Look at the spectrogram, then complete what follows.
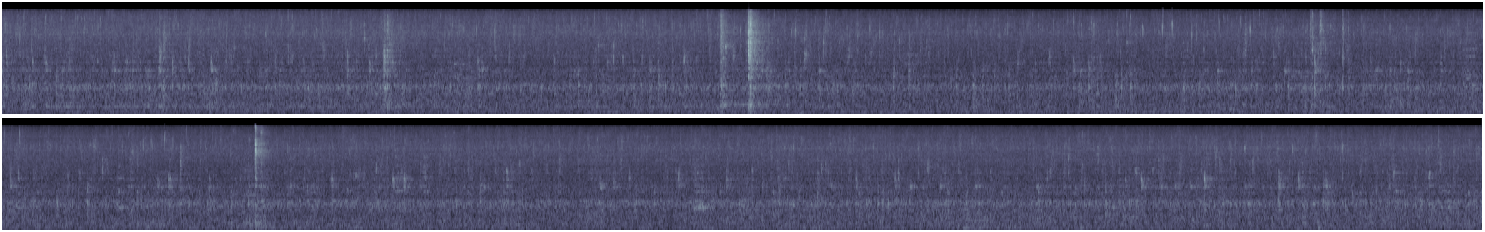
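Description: Tamarind and tomato curry gravy bubbling at the boil in a steel pot: a steady bubbling hiss, with a few sharp clicks standing out about four, seven and a half and seventeen seconds in.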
